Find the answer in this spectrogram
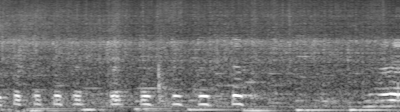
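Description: Slices of meat frying in a pan on a gas stove, a steady sizzle, under light background music with short repeating notes and a bass line.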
